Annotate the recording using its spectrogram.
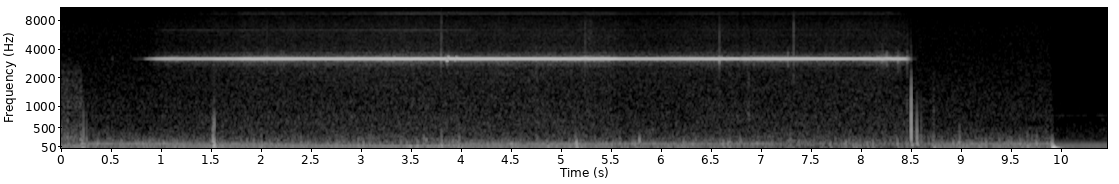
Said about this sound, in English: The next sound is that of a high-pitched whistle.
